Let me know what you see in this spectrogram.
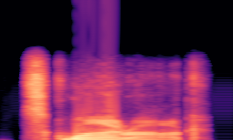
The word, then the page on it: squirearch: British English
